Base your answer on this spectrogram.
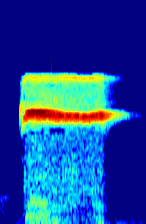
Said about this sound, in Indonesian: Bila kalian mendengar bunyi peluit satu kali dan panjang seperti ini,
